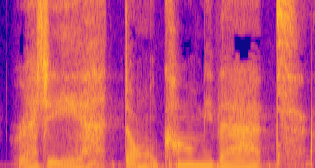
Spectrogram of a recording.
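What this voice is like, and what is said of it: Sweet Southern drawl. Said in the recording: “I intoned in my sweetest southern drawl.”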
